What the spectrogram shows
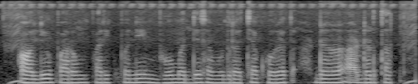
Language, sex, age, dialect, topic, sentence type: Marathi, male, 18-24, Varhadi, agriculture, statement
